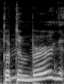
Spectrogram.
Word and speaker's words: Gothenburg: I'm a 25-year-old engineering physics student in Gothenburg. Did I say that right? – Gothenburg, mm-hmm.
